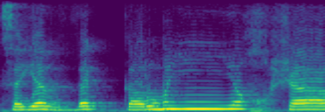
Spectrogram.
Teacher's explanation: दाल को आपने सिर्फ तशदीद अदा करनी है, इस पर सीटी की आवाज़ नहीं आनी चाहिए, इसको नरमी से अदा करना है · काफ के ऊपर भी तशदीद है, सख्ती से अदा कीजिए। आगे मन यख्शा में नून साकिन का कायदा इदगाम अल गुन्ना होगा, खौ को पुर पढ़ना है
